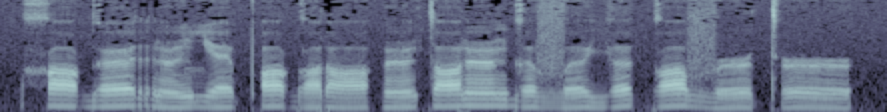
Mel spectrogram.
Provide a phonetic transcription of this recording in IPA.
xɒ˦˨ɡœ˧˥rœ̃˩˧ ʎɛ˩˧pʼɒ˦˨ɡɒ˩˧ɾɒ˩˧ | œ̃˩˧tɒ˧˥ɾœ̃˧˥ɡə˩˧˩ və˩˧˩jə˧˥˧ɡɒ˧˥˧ və˞˩˧˩ tʼə˞˦˨

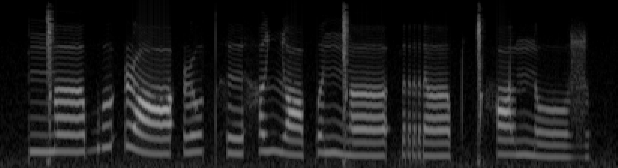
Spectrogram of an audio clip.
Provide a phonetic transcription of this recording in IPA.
ŋ͡ǀʌːbʊːʔ ɭɒːʔ ɭot̪ʰɘhʌ ʎɒpə ŋ͡ǀʌːʔ rʌːpǀʰɒlˠ noz

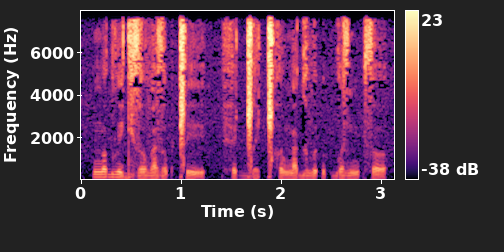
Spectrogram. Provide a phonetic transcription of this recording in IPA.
ŋʌɡ ledʲʌzʌ vazʌpǁe | hɛɡ͡ǁɛ ǁʰʌlŋaɡəv əʔəpɡʷaz ŋəpsʌ

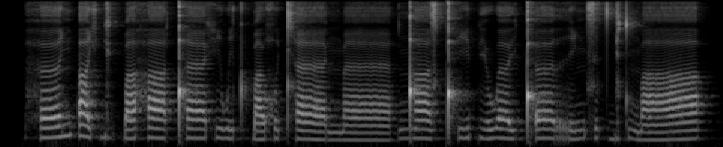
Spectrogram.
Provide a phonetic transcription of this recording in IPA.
hɜːɲʔaːçɡʲɜ k͡pahaː ǃʰæːxiwit k͡paχʷi cʰæːŋ͡mæː | ŋ͡ǃaːzǃʰi pʲowɜːjǃʼɜː riɲsit ɟutŋ͡maː

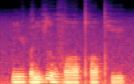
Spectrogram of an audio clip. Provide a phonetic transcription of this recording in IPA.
ŋ͡my˨pə˨ŋi̤˦ lu˨ vɔː˨pʰɔ˨ pʰi˨

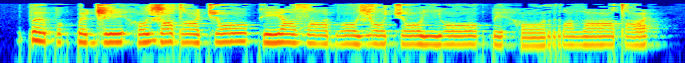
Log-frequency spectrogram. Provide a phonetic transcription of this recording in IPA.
pɜpɔ k͡pɜɖ͡ʐeːhɔ ʑɜdˤiː t͡ʃɔː keː zˤeːbɔːʑɔːt͡ʃɔː ɲɔː k͡pehɔːrɜ ðˤiːtˤe

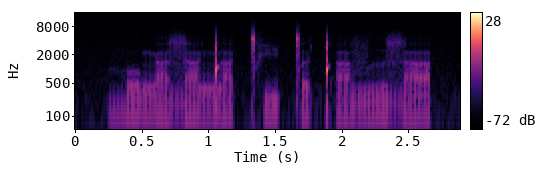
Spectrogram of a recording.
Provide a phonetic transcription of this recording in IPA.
ɦoŋaɮaŋ͡ǃa ǀʰiǀəǃʼa vɯɮa

